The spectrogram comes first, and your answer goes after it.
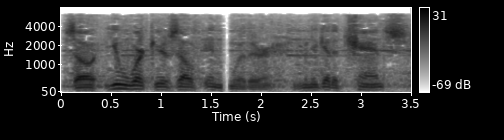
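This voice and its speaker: Brisk male detective, slangy and tough, lowish voice, vintage radio drama, muffled recording. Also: very animated, over music. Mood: businesslike, tough. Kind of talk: 1950s radio drama acting.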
